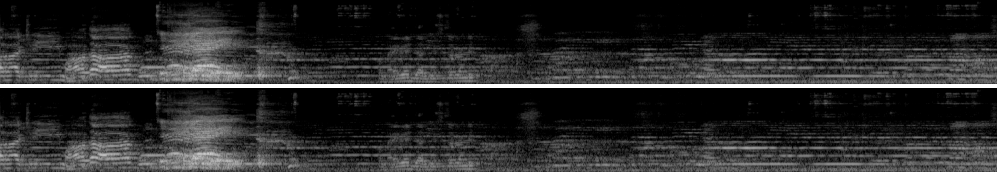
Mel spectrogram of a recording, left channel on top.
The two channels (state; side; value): noise; right; rumble, 25 dB below the sound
